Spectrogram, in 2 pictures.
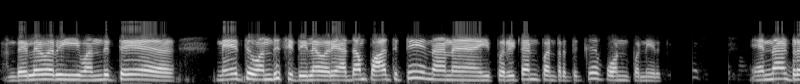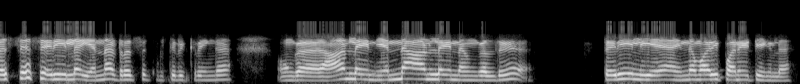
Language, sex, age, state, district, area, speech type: Tamil, female, 45-60, Tamil Nadu, Krishnagiri, rural, conversation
